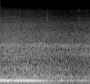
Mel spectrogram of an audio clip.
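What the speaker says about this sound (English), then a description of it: "I'm going to start the car up now" A Holden Jackaroo engine with a new battery fitted runs at a brisk, steady idle, close and loud for about a second with no talking over it.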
